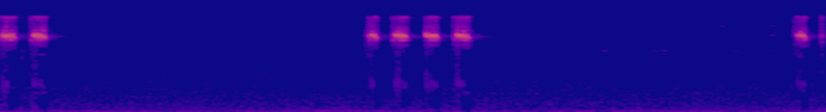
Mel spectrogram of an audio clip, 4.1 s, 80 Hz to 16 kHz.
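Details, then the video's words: Alak cricket (알락귀뚜라미) singing, recorded in 2020 by the National Institute of Biological Resources: bright, clicking pulses in tight bursts, two, then four, then one, separated by quiet gaps, over a soft low rumble. "알락귀뚜라미, 1번 듣기, 곤충소리"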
